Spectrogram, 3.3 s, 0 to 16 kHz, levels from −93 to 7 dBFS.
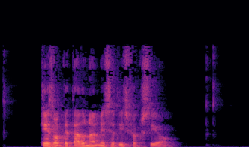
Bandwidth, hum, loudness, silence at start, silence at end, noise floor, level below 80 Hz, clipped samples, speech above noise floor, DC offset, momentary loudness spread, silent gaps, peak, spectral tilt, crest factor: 11.5 kHz; none; -26 LUFS; 0.55 s; 1.05 s; -67 dBFS; -58 dBFS; under 0.1%; 41 dB; under 0.1%; 11 LU; none; -6 dBFS; -5.5 dB/octave; 22 dB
